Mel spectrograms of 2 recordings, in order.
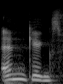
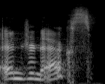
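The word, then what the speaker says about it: nginx: I've I've said end gigs for years. It's called engine X. I've said N ginks for years now.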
